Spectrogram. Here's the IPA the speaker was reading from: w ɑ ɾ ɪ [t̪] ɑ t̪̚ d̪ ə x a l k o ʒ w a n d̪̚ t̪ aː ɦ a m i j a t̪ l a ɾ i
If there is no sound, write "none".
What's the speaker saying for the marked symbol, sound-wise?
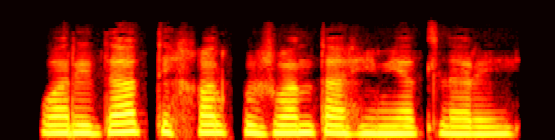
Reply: d̪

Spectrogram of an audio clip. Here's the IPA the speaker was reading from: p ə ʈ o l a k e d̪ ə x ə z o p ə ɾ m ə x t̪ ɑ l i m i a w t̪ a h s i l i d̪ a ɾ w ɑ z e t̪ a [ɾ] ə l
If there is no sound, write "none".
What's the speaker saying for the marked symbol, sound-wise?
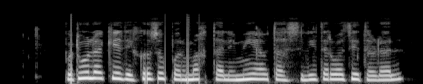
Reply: ɽ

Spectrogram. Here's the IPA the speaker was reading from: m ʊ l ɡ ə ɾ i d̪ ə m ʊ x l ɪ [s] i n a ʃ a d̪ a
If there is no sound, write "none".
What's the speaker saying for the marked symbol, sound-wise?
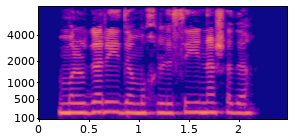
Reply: s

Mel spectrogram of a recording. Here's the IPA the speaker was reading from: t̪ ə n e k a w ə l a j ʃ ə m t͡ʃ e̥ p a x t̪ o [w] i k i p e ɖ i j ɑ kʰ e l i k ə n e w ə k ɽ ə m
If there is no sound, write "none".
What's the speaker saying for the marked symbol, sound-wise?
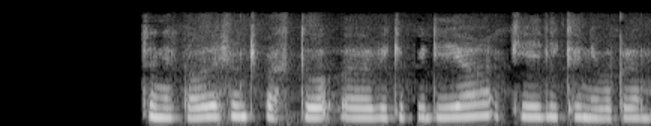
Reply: w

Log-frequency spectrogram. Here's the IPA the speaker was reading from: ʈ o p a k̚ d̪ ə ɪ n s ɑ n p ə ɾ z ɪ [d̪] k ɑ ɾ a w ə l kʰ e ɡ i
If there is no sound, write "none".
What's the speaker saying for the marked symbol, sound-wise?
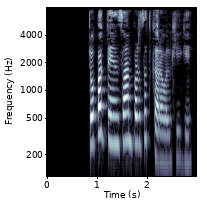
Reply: d̪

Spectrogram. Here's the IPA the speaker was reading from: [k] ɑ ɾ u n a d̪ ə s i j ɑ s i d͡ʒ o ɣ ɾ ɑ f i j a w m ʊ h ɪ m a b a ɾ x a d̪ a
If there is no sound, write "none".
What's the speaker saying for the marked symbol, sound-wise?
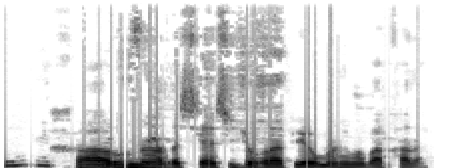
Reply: x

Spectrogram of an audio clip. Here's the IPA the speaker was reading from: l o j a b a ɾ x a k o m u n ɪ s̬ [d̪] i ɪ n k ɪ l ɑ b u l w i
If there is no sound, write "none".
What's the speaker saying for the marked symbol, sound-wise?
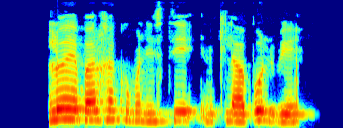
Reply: t̪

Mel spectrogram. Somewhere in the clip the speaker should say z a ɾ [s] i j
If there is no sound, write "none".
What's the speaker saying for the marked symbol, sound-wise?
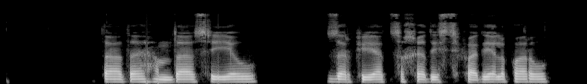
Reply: f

